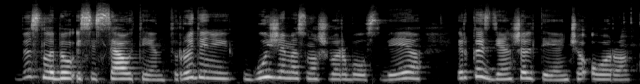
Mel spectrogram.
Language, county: Lithuanian, Vilnius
